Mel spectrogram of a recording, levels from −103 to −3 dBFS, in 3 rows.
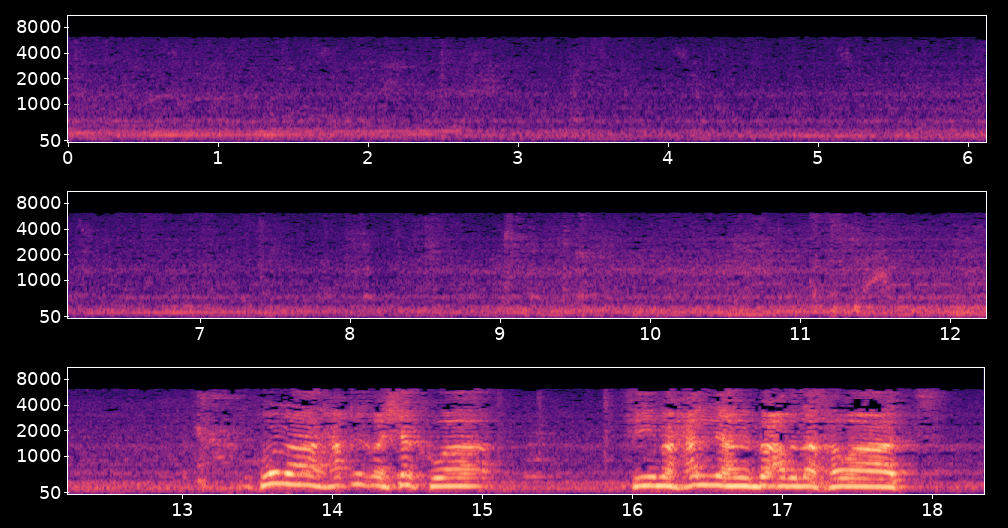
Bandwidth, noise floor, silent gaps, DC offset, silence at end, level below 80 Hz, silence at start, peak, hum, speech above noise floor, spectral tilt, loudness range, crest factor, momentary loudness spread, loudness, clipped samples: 6.4 kHz; -54 dBFS; none; under 0.1%; 0.4 s; -66 dBFS; 11.2 s; -2 dBFS; none; 38 dB; -7.5 dB/octave; 26 LU; 20 dB; 29 LU; -17 LUFS; under 0.1%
